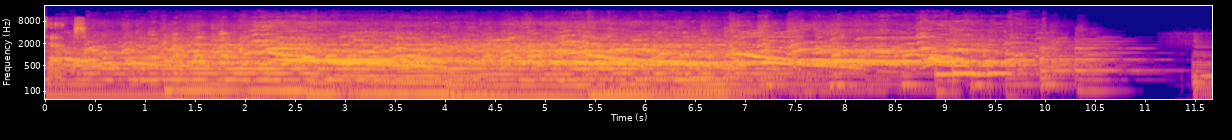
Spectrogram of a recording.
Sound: sound of group howling

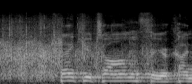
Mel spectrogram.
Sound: applause

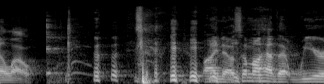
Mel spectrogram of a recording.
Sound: laugh

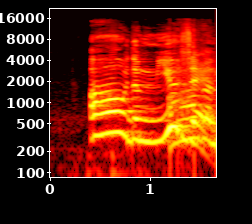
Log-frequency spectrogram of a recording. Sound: pah pah pahhh pahhh pahhh

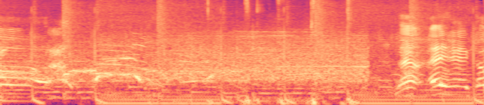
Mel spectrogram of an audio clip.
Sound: players cheering

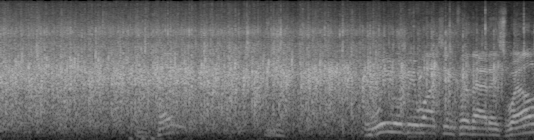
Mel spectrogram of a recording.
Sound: applause

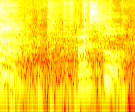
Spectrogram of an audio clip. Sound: sighs

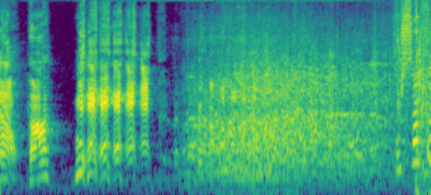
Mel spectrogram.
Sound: laughs, bleats

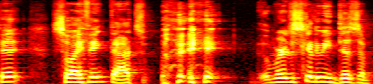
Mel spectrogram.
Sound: chuckles

